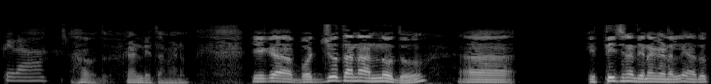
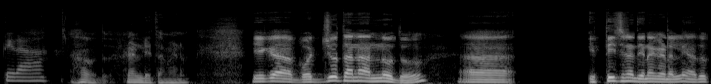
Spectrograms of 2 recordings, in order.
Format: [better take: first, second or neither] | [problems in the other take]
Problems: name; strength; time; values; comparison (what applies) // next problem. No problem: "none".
second | garbled, watery; badly; nothing above 6.5 kHz; slightly in the second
